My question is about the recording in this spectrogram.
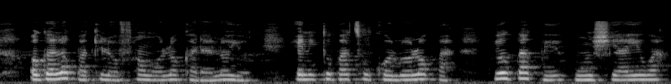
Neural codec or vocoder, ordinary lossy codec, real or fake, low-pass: none; none; real; none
